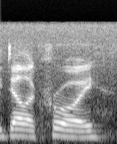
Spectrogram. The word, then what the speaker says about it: Delacroix: harry jones and dicky delacroix the villagers pronounced this name de la croix eventually made a pile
